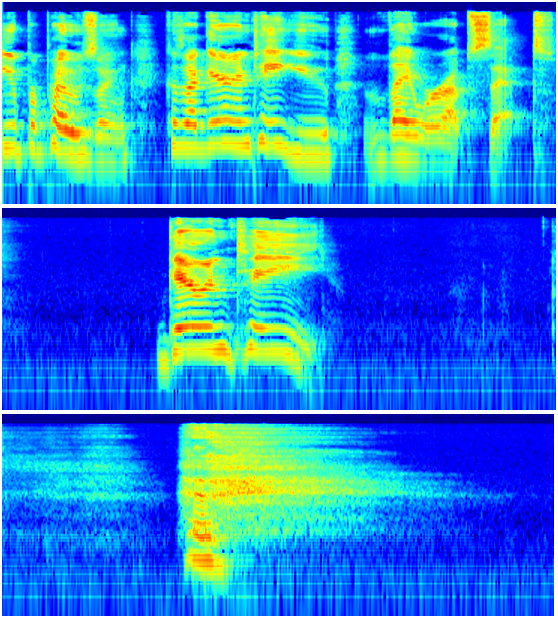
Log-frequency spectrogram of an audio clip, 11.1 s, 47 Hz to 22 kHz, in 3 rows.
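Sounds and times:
woman sighing: 8.6 - 10.3.

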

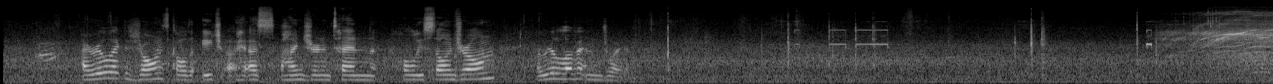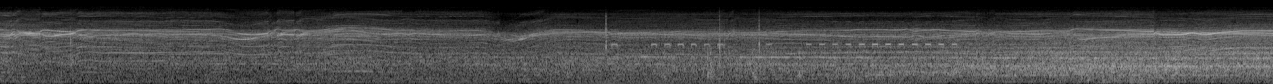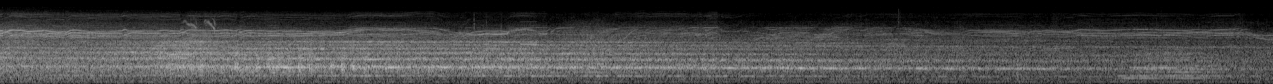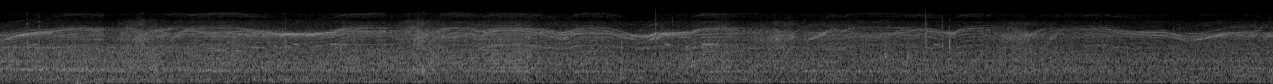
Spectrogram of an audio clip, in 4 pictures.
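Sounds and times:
toy drone propellers whining: 11.4 - 50.9.

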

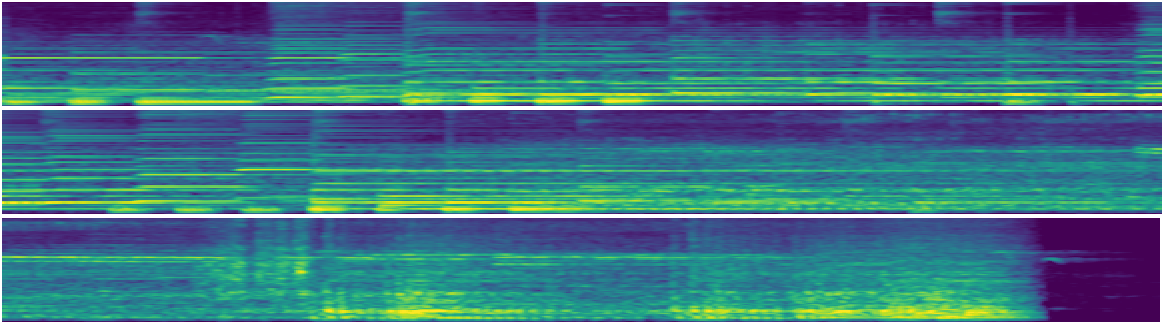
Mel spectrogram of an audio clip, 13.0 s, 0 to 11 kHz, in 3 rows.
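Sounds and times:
music: 0.0 - 9.2.

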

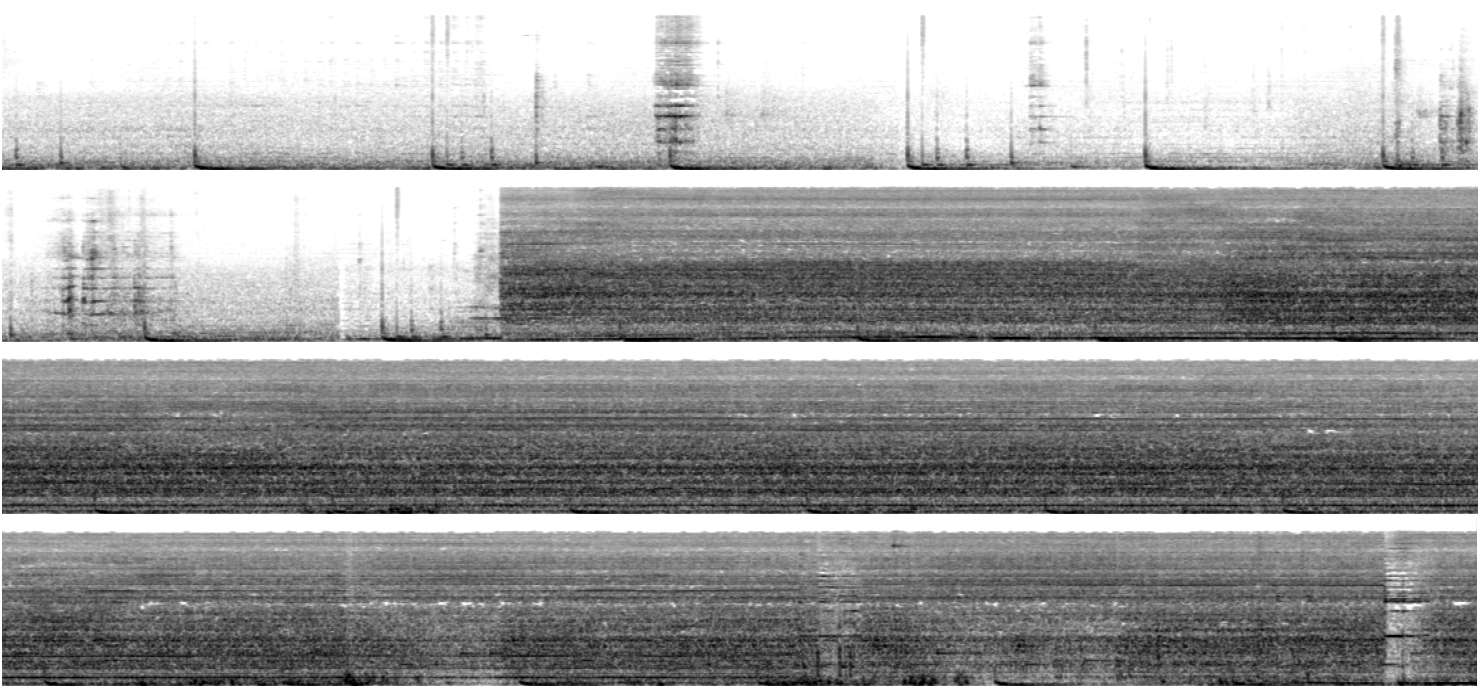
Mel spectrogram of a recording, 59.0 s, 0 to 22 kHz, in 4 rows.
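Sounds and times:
pipe threading machine running: 19.7 - 59.0.

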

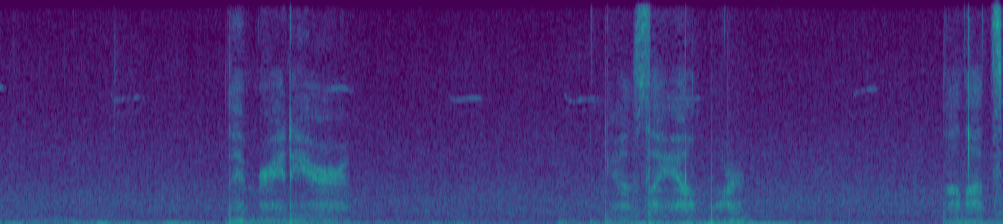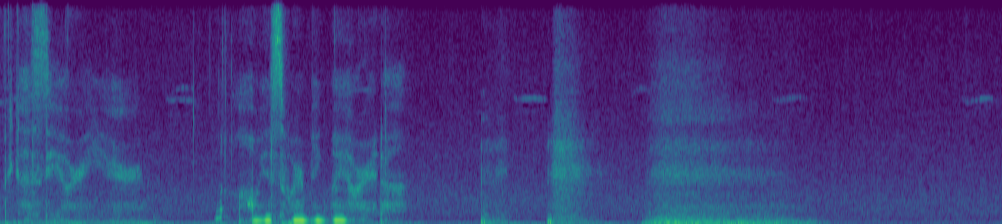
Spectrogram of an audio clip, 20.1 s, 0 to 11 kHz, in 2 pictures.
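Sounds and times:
woman whispering: 2.3 - 3.6, 6.0 - 7.5, 9.4 - 11.5, 12.2 - 14.2.

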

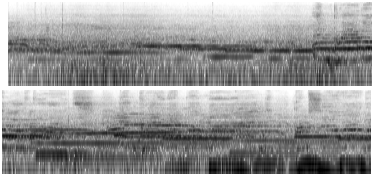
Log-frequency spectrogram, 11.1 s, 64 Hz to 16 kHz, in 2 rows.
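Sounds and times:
crowd noise in a large hall: 0.1 - 11.0.

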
